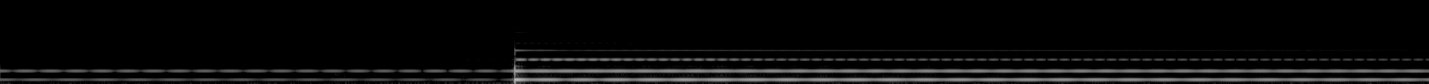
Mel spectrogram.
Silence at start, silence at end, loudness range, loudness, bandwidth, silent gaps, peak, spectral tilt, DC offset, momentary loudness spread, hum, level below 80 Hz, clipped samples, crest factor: 0 s; 0 s; 18 LU; -33 LUFS; 2.8 kHz; none; -12 dBFS; -11 dB/octave; under 0.1%; 19 LU; none; -66 dBFS; under 0.1%; 24 dB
